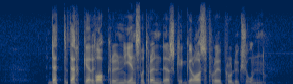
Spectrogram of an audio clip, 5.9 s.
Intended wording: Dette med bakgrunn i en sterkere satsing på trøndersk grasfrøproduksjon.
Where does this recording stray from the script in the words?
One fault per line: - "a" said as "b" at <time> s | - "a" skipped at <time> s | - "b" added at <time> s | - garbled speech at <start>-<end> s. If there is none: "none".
- "med" said as "sterkere" at 1.3 s
- "sterkere satsing" skipped at 2.7 s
